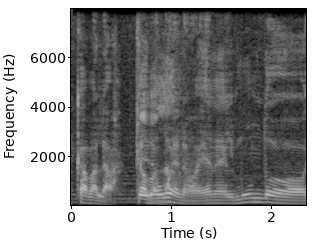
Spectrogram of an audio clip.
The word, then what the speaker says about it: cábala: la cábala en sí no sé si lo pronunció bien en doctores cábala o cábala en realidad es cábala todo bueno en el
